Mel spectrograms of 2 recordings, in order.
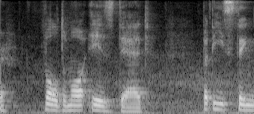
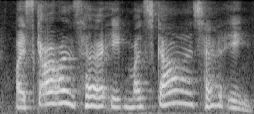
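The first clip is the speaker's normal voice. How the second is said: very high, slow, dragged-out mock moan; 11 semitones higher, 3 dB louder than usual. In a drama scene, a character does an impression of Harry. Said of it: "he does an impression of Harry".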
